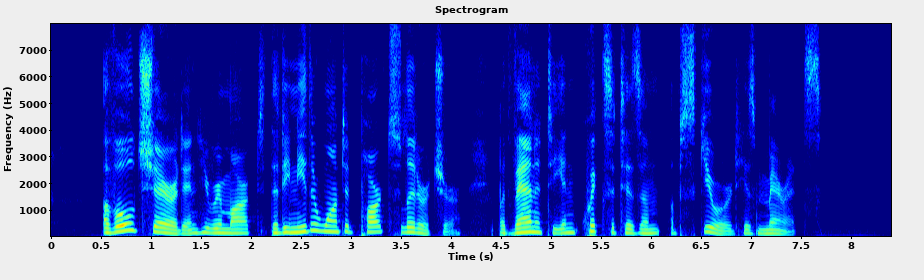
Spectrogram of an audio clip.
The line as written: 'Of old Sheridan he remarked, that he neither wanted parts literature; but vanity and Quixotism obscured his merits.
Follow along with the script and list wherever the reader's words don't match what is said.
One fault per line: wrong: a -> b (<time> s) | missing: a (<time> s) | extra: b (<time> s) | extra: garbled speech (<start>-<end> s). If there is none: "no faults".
no faults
